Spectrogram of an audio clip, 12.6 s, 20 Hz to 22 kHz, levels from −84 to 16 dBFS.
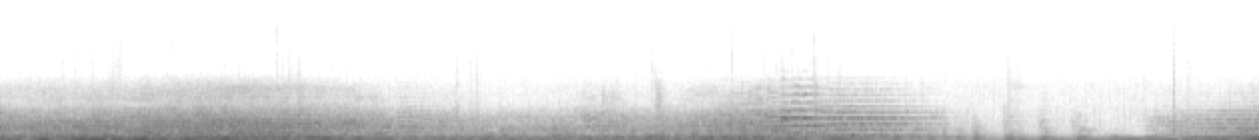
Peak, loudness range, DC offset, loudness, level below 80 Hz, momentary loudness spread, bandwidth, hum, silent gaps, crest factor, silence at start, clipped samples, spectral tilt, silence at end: -16 dBFS; 12 LU; under 0.1%; -31 LUFS; -54 dBFS; 15 LU; 12 kHz; none; none; 16 dB; 0 s; under 0.1%; -5.5 dB/octave; 0 s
